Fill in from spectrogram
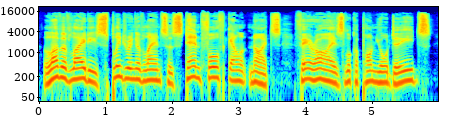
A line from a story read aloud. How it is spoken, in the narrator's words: the voices of the heralds exclaiming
